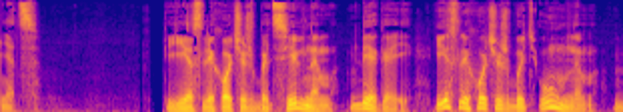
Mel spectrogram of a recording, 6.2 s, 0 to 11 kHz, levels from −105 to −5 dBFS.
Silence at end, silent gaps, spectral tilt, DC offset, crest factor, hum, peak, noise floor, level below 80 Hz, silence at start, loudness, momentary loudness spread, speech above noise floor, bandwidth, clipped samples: 0 s; 1.52-1.60 s; -5 dB/octave; under 0.1%; 20 dB; none; 0 dBFS; -65 dBFS; -38 dBFS; 0 s; -19 LUFS; 11 LU; 47 dB; 10.5 kHz; under 0.1%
